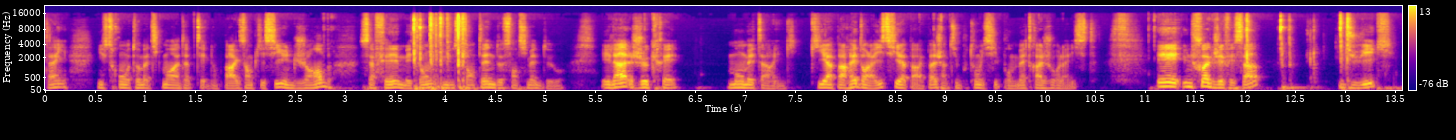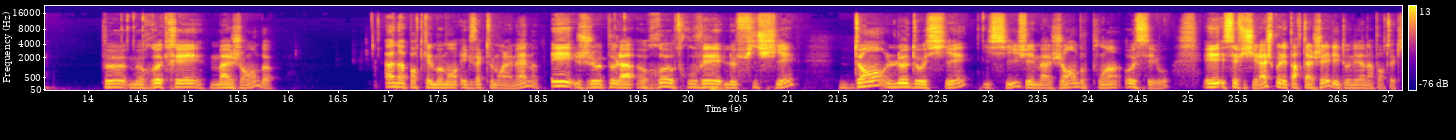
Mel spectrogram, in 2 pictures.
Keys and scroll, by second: 3.6 KP_1, 3.8 KP_0, 3.9 KP_0, 4.1 Return, 12.3 ctrl+n, 12.9 Return.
